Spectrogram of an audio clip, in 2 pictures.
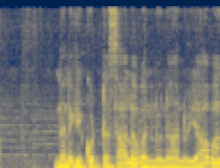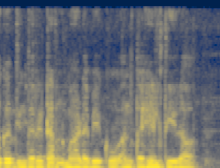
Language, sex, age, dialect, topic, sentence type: Kannada, male, 36-40, Coastal/Dakshin, banking, question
